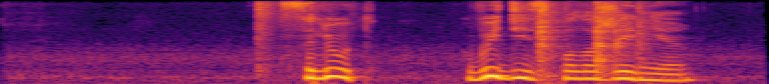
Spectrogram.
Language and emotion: Russian, angry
